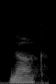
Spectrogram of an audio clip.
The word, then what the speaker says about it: knock: que vemos aquí Carey y es muda Generalmente antes de la n como nak nive night Now knock knock pero no en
